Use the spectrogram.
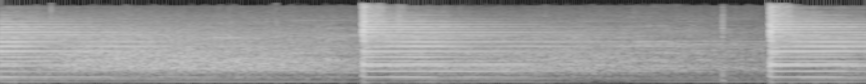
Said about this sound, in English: A dozen grapes, hopefully without seeds. That makes them easier to gobble with each strike of a clock tower in Madrid's Puerta del Sol, the Spanish equivalent of Times Square. Ahora las campanadas.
